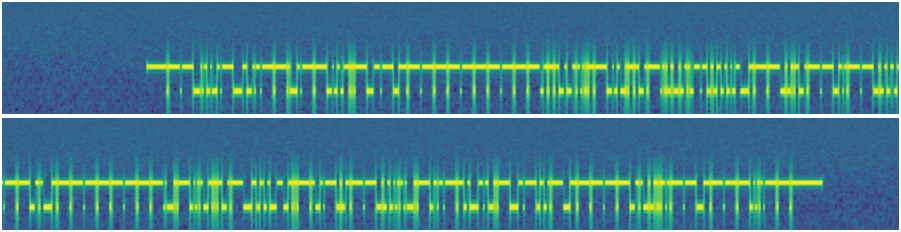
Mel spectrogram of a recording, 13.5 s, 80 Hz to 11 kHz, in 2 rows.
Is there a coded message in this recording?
Yes: RTTY (75 baud, 850 Hz shift) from 1.1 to 12.9 s, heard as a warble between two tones, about 1180 Hz centre. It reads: THE COMPANY HAS BUILT AN INTERNATIONAL REPUTATION FOR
